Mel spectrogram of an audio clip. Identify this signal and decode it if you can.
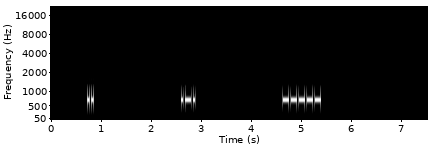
Morse code, heard as a keyed tone, about 30 wpm, spaced as for 5 wpm, 690 Hz. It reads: IR0
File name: Lesson 38e - Letter q - Three Characters 30wpm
